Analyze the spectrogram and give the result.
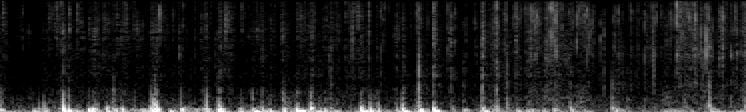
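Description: A sheet of air-filled plastic bubble wrap is held up close to the microphone and crinkled and scratched with fingers and nails. It makes a dense, continuous crackling with soft, low, muffled thumps and sharp, brief scratches throughout.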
